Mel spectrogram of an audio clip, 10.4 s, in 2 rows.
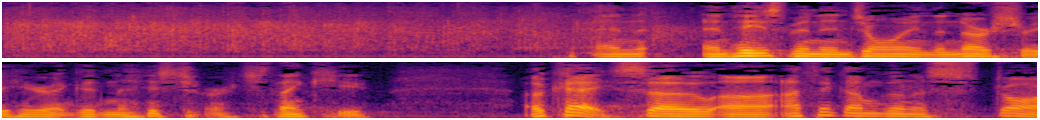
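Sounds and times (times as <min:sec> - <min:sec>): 
crowd applause: 0:00.0 - 0:03.9
speech: 0:02.9 - 0:07.1, 0:07.8 - 0:10.3.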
